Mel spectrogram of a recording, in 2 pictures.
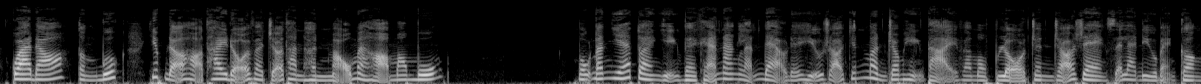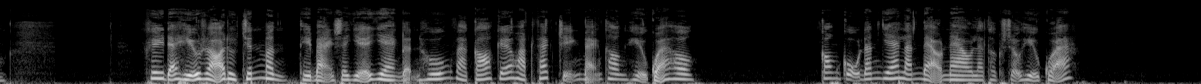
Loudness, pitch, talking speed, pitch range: -21 LUFS, 225 Hz, 210 wpm, 200-250 Hz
